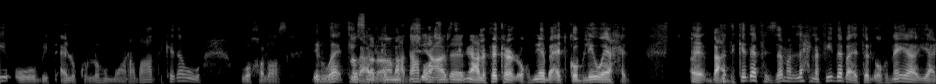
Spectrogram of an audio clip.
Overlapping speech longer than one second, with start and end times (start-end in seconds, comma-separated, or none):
3.1-4.7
